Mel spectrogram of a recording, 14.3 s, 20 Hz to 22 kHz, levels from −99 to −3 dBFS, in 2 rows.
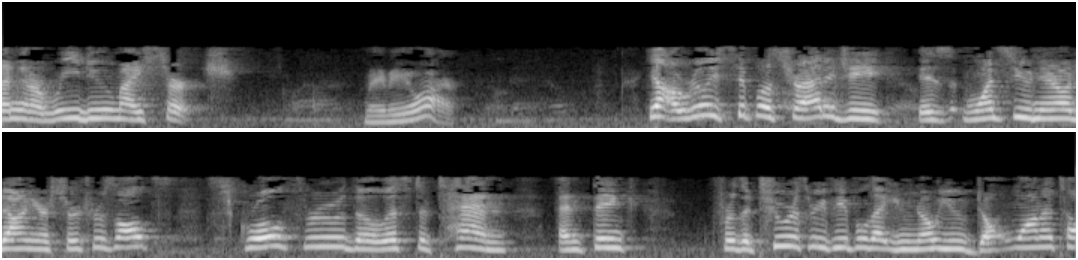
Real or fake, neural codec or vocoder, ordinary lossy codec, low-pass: real; none; MP3, 24 kbps; 7.2 kHz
